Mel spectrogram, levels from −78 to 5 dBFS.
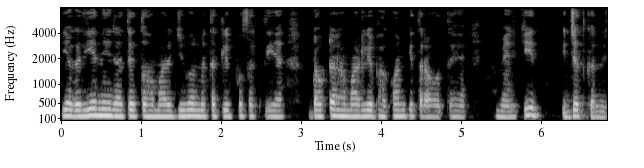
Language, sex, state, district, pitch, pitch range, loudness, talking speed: Hindi, male, Bihar, Jahanabad, 160 Hz, 150-160 Hz, -17 LUFS, 230 wpm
